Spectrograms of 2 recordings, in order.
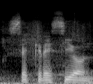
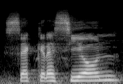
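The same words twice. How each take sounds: First: Said in the usual way. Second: "Secreción" high and drawn out, pitch held up; slow model pronunciation. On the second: Shown as a demonstration. Teacher introduces a word to learners, high and slow. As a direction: stretch "Secreción" syllable by syllable, high.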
